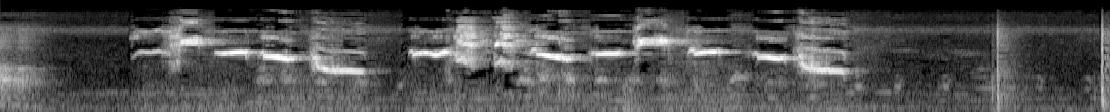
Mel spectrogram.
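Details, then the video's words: Oriental magpie-robin (kacer) training song: a fast, lively string of whistled notes, many sliding downward, in two connected phrases, followed by two sharp clicks. "Suara panjingan masteran burung kacer gacor"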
